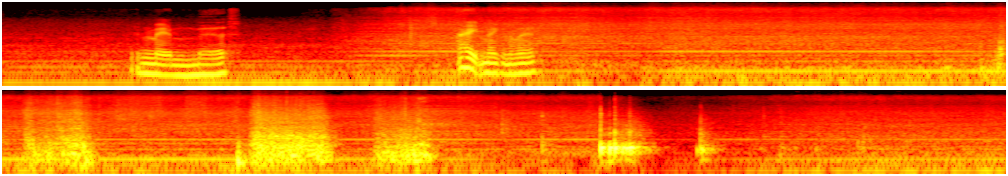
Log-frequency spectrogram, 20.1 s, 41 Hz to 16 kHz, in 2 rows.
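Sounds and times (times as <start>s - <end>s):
steady low hum: 0.0s - 20.0s
scraping and rustling: 9.8s - 14.6s
loud knock: 16.0s - 17.2s.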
